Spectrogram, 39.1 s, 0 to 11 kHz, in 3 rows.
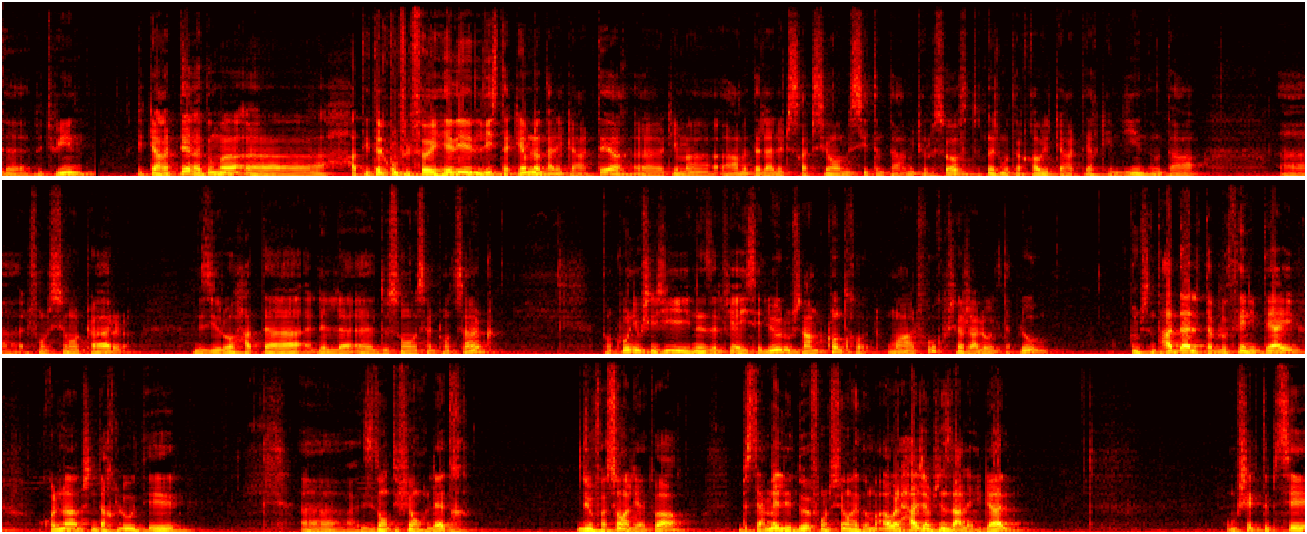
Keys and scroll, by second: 21.5 ctrl+x, 21.6 ctrl+l, 21.6 ctrl+', 21.7 ctrl+Return, 22.3 Up, 35.4 BackSpace, 35.6 =, 36.0 =, 37.3-39.0 typing.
